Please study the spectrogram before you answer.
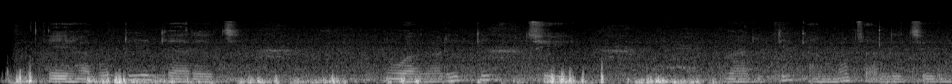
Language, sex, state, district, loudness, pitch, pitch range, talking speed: Odia, male, Odisha, Khordha, -25 LUFS, 125 Hz, 110-140 Hz, 55 wpm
